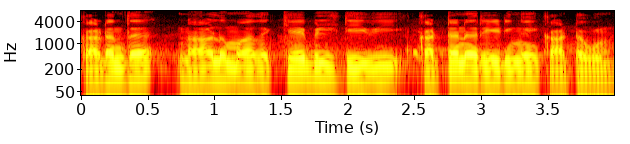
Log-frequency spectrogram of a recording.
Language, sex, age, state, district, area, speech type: Tamil, male, 18-30, Tamil Nadu, Ariyalur, rural, read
